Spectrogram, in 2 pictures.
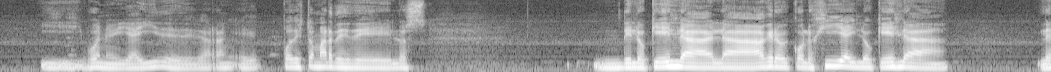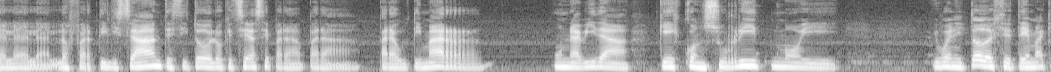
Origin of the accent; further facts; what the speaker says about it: Uruguay; aprovechemos lo que somos como pueblo uruguayo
